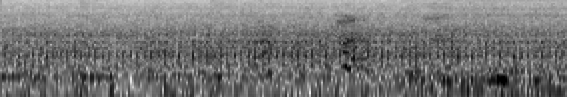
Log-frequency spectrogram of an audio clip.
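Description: A young woman laughs close by.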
